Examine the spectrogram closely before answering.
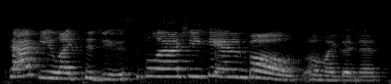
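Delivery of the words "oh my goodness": plain reading voice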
